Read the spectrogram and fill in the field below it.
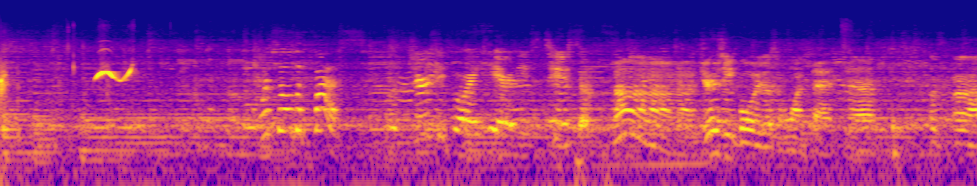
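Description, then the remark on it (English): Someone attempts a whistle, producing a brief rising-and-falling tone near the start, followed by breathy, uneven tries under continuous voices talking. “Has anybody tried to whistle like that?”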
